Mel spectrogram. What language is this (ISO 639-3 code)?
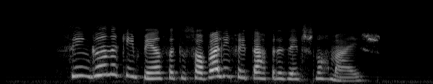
por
